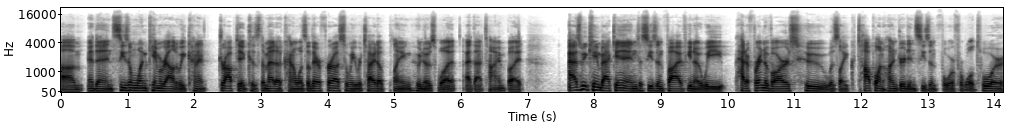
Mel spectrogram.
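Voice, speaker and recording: A man's unremarkable speaking voice, fairly low and fairly quick, in a dry, close sound with no echo. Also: fairly even intonation, very clean recording, silent background. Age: 20s. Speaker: podcast co-host, software engineer. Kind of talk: casual interview chat.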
